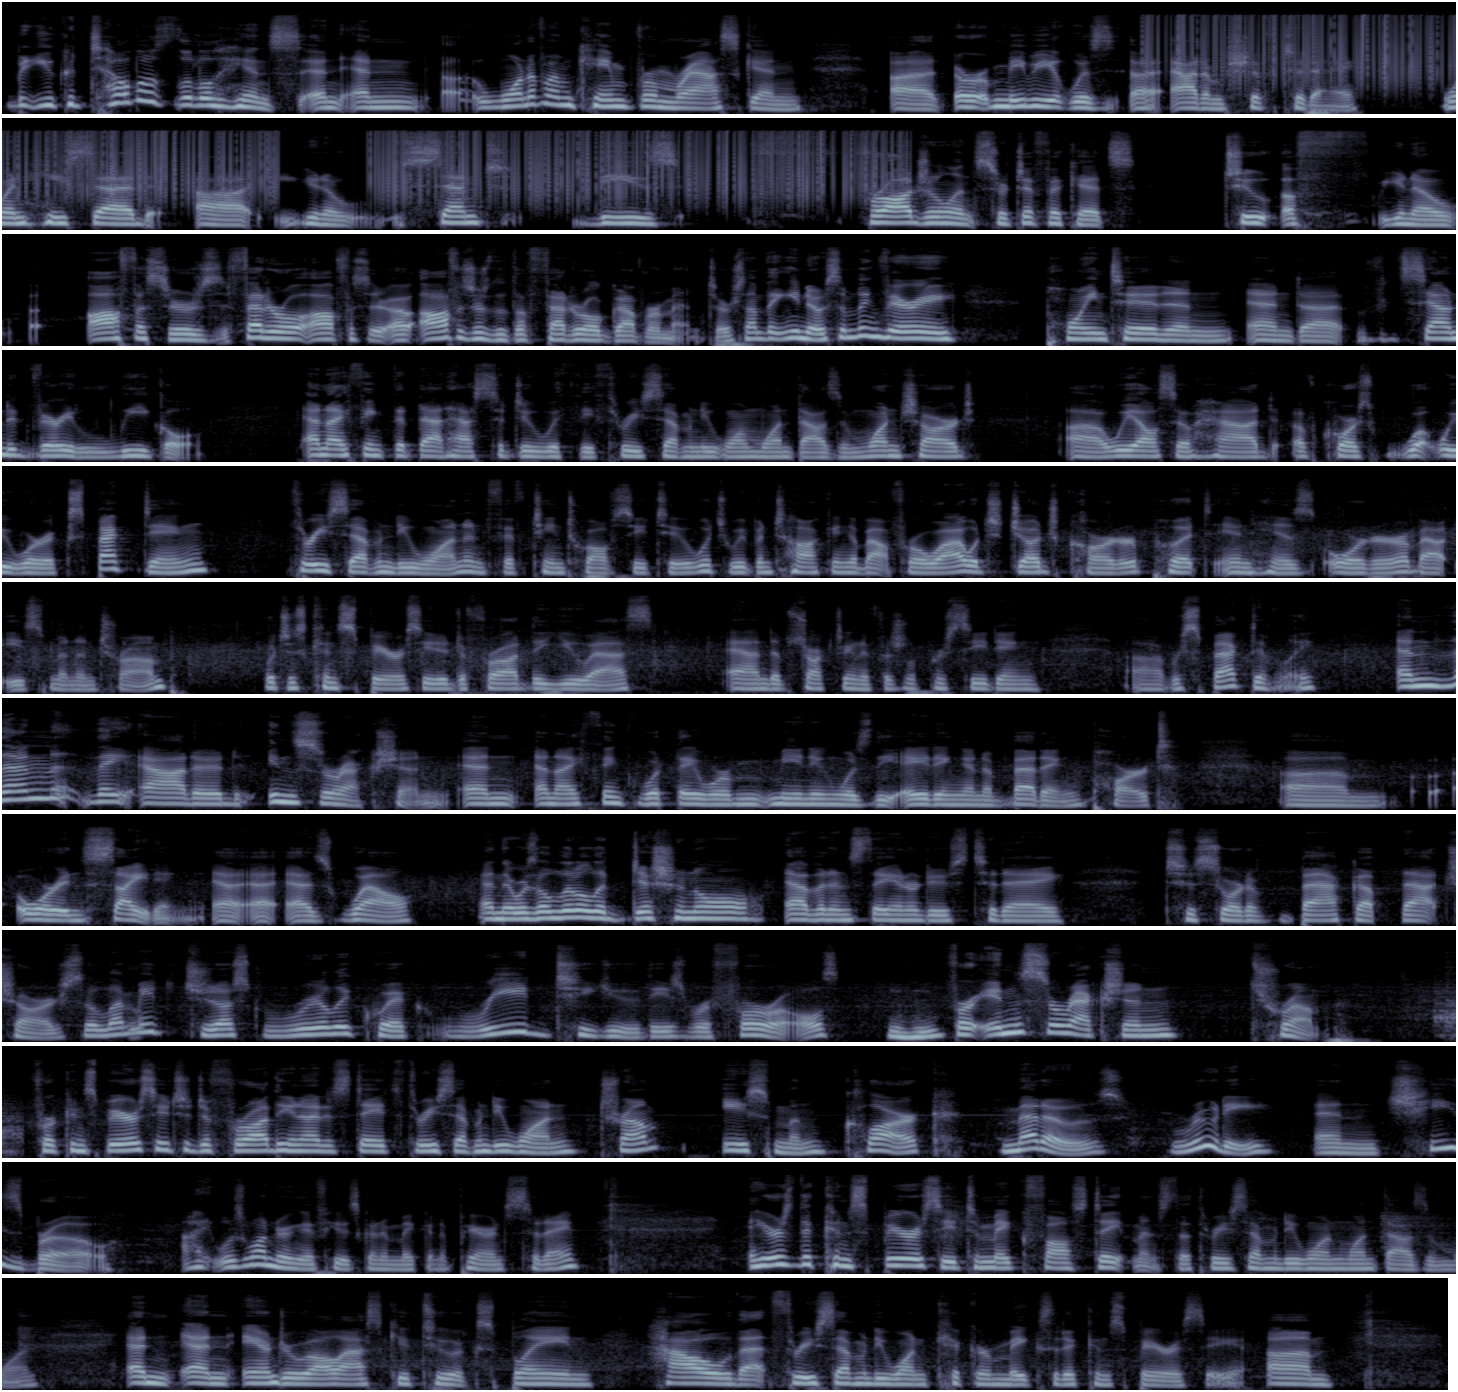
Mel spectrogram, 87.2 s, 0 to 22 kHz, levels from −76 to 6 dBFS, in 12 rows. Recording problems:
crackling; loud; from 5.5 to 8.5 s and from 9 to 12 s; 6 dB below the speech
crowd noise; faint; throughout; 30 dB below the speech
phone ringing; faint; at 1:05; peak 15 dB below the speech

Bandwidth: 14.5 kHz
